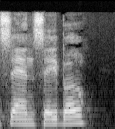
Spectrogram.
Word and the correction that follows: San Saba: San Saba?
